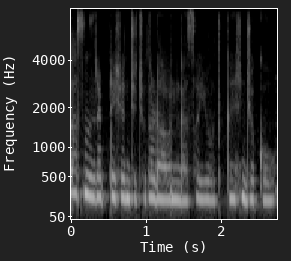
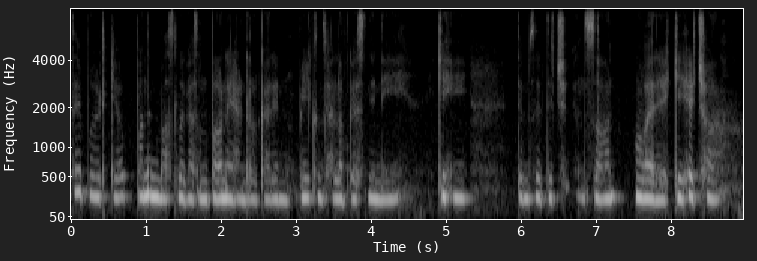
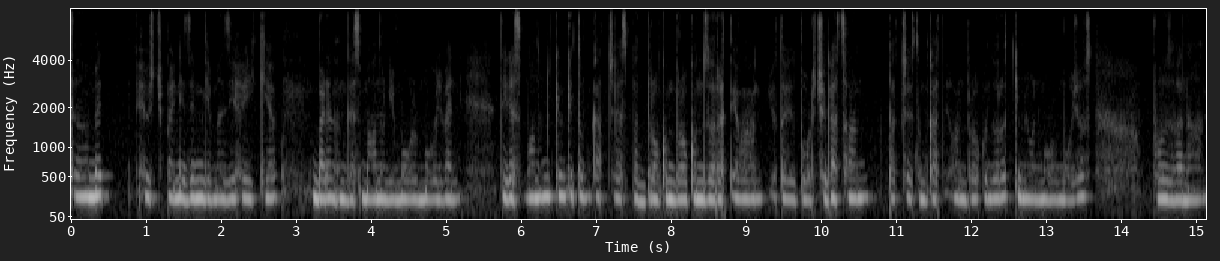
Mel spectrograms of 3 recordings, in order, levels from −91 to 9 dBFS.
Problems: background sounds at intervals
